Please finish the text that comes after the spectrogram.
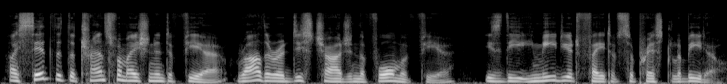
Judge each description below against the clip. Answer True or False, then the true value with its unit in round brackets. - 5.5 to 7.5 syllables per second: False (5.3 syllables/s)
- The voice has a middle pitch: True (145 Hz)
